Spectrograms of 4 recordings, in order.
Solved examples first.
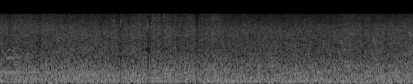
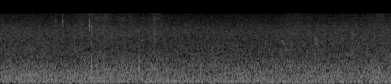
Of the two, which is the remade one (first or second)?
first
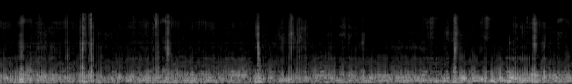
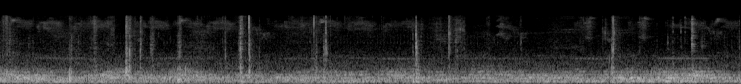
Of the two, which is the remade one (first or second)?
first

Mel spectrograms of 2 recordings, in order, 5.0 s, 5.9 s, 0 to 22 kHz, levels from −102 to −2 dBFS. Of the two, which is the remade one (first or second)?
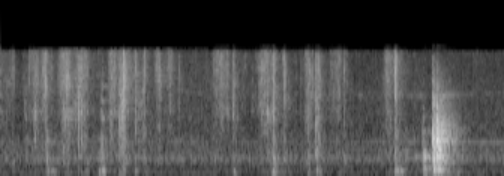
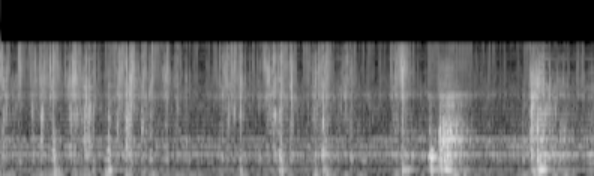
second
